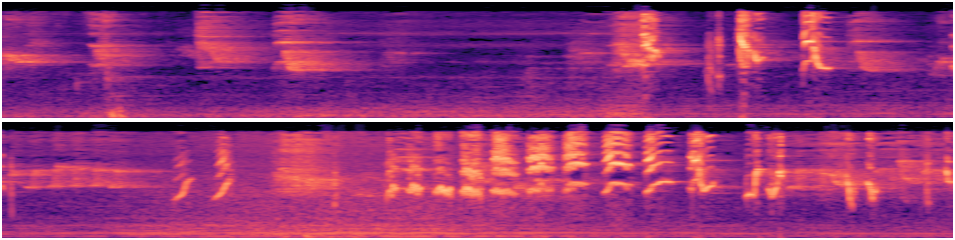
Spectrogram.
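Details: Greater green leafbird song meant to tutor young white-rumped shamas: soft scratchy phrases building into sharp whistled slurs, then a fast, regular volley of loud ringing notes at about two and a half per second.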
